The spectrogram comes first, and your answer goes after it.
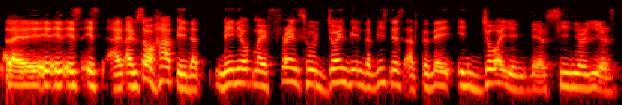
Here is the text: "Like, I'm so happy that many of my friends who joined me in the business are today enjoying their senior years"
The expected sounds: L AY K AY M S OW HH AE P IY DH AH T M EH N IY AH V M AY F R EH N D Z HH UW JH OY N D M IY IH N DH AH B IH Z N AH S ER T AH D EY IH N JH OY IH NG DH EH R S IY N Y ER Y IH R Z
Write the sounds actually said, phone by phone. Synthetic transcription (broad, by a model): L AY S AY M S OW HH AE P IY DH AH T M EH N IY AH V M AY F R EH N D S HH UW JH OY N D M IY IH N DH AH B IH S N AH S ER T AH D EY IH N JH OY IH NG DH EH R S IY N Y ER Y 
